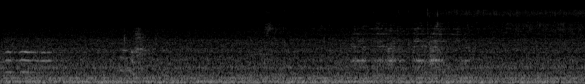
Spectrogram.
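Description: A spatula scrapes against a metal pan.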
